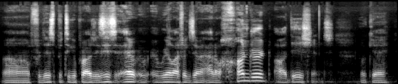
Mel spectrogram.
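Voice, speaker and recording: A man with a low, mellow voice talks casually as he reviews auditions. His delivery is halting and he tends to repeat himself, like someone thinking aloud. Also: no echo. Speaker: host reviewing voice-over auditions. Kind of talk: casual screen-recording commentary.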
